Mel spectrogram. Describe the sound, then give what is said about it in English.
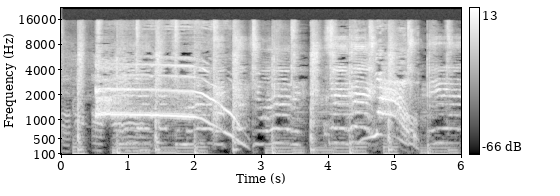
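A person, in a viral clip, reacting to watching Ossoff wink, lets out a long, loud, high-pitched scream that swoops downward, followed by a second shorter falling shriek, all over a steady pulsing music bed. “My thing right now is screaming for comedic effect, and not screaming, like not Mel Gibson screaming, but just sort of like a, like an ah kind of thing.”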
